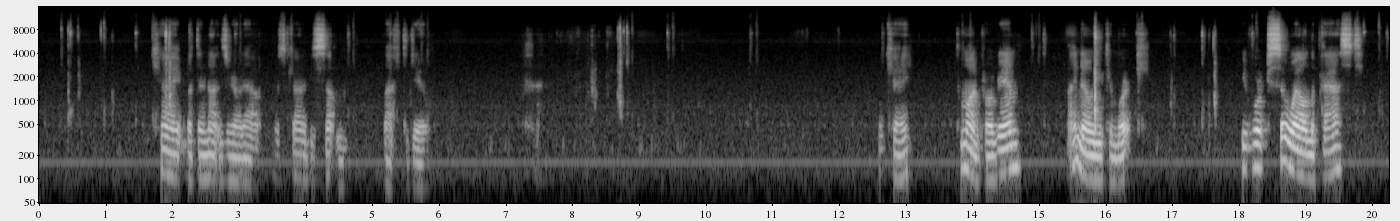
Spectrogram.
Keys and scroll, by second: 9.2 F8.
